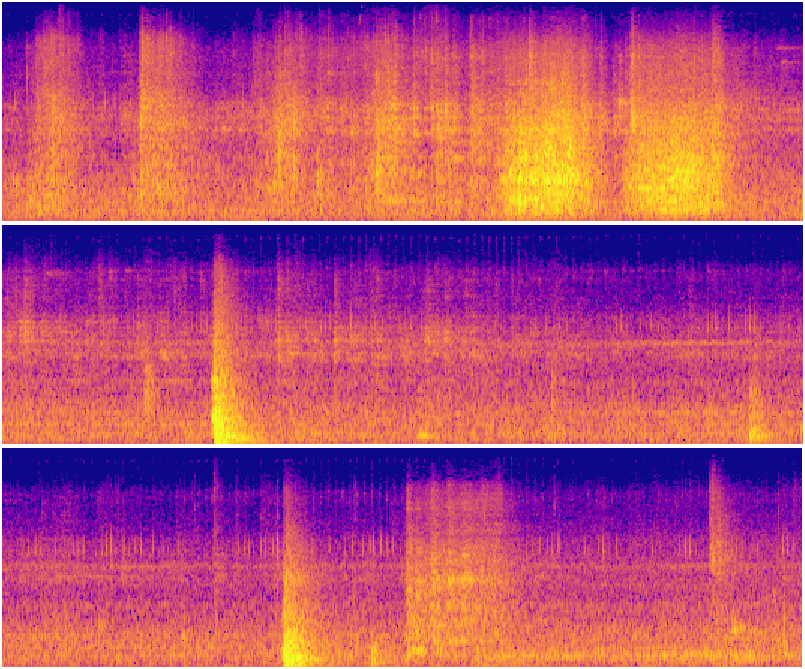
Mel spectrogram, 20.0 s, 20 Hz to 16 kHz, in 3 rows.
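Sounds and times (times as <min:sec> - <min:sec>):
quiet street background: 0:00.0 - 0:20.0.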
